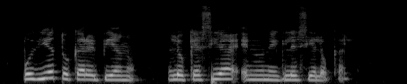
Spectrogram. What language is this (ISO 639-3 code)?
spa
